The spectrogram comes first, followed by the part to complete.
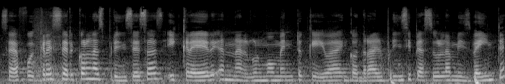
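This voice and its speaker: Speaking at a fairly quick pace with hardly any pauses, a woman keeps a medium pitch and fairly even intonation over noticeable background noise. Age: 20s. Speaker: podcast co-host. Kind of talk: casual chat.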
